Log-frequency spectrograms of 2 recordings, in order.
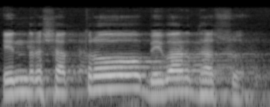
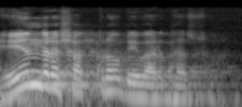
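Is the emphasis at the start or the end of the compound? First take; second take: end; start. First: The accent falls at the end of the compound. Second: The voice rises high at the compound's start. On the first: May a son grow who will kill Indra. The speaker calls it right. "बोलना चाहिए था अंतोदात्त" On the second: May a son grow who will be killed by Indra. The speaker calls it wrong. "पहले से आवाज ऊंची हो जाती"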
